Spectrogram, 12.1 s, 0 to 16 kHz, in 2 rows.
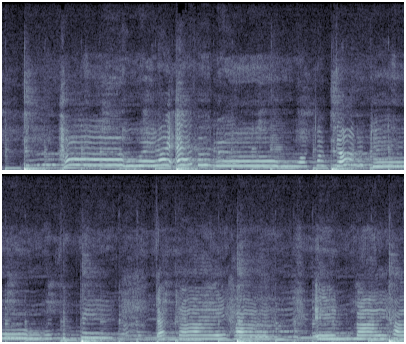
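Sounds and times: looped vocal lines: 0.0 - 12.0
woman singing long wordless notes: 0.4 - 12.0.

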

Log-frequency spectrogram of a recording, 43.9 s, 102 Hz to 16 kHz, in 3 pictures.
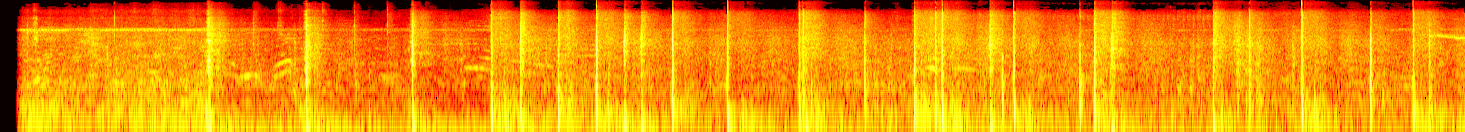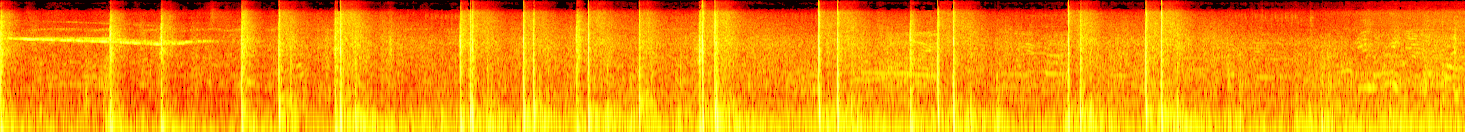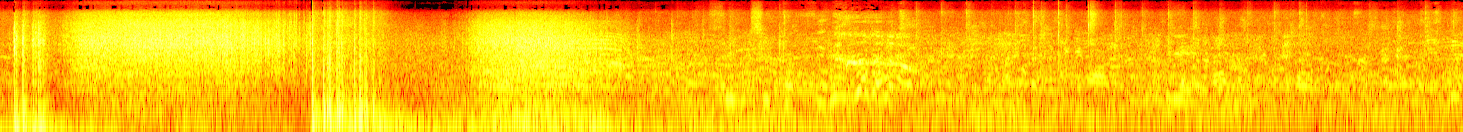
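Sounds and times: fireworks bangs: 2.0 - 37.3
firework whistle: 12.3 - 17.4, 29.5 - 33.1.

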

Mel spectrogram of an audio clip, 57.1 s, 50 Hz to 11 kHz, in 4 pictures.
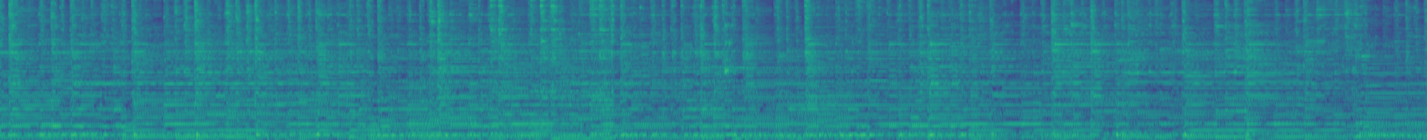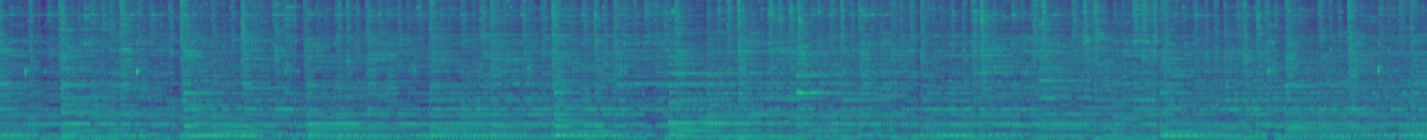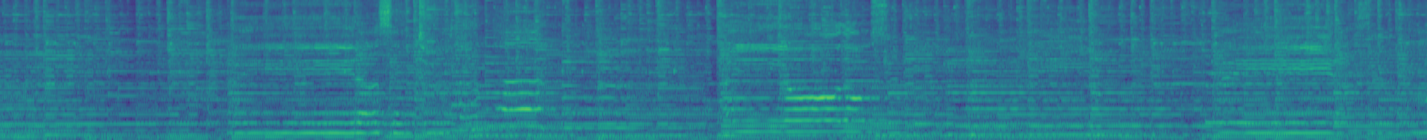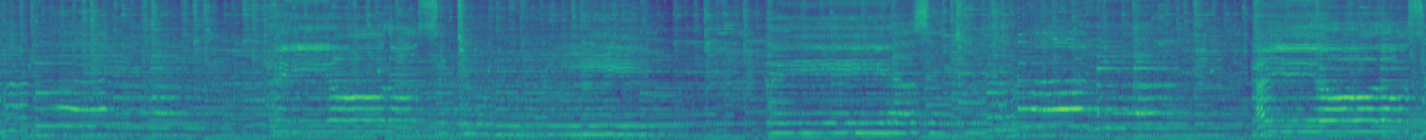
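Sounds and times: fingerstyle acoustic guitar: 0.0 - 57.0
wordless singing: 0.0 - 57.0.

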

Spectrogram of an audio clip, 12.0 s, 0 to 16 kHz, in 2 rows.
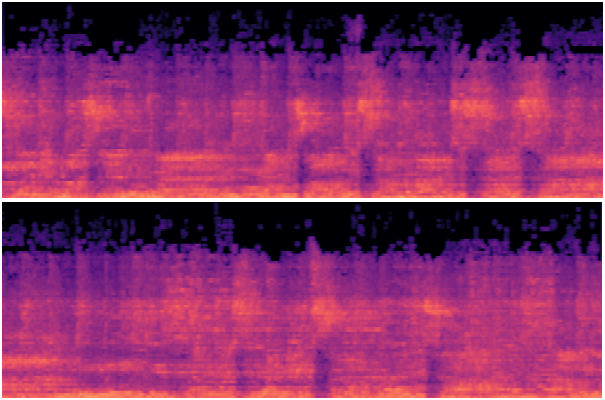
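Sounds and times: male quartet singing in harmony: 0.0 - 12.0.

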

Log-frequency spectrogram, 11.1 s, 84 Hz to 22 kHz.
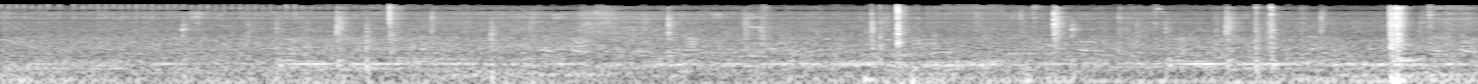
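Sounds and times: train coach low rumble: 0.0 - 11.0.

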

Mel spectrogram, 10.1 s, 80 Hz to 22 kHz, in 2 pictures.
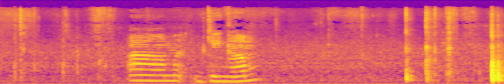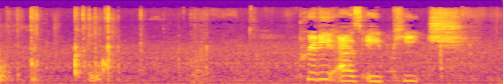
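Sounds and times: plastic bottles clacking together: 4.0 - 6.3.

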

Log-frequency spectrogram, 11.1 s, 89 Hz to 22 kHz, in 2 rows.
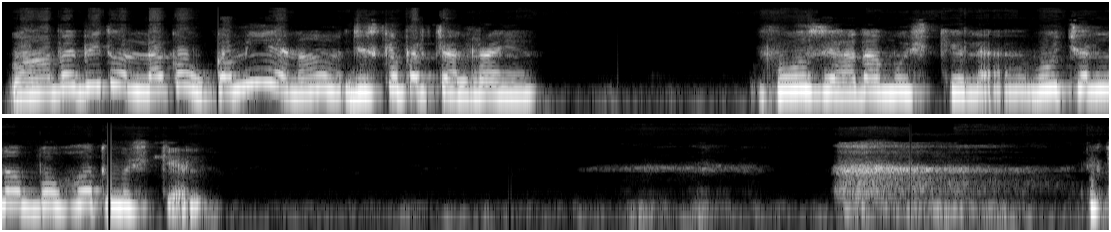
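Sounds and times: woman speaking: 0.0 - 2.8, 3.8 - 6.7
woman breathing: 8.3 - 11.0.

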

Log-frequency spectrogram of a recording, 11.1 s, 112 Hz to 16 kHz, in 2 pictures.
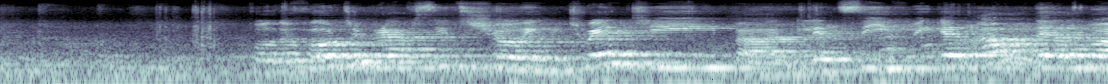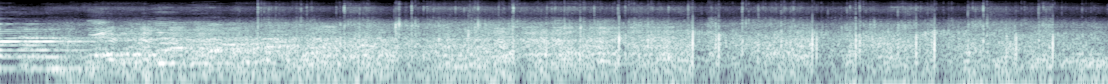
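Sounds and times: audience applauding: 6.1 - 11.0.

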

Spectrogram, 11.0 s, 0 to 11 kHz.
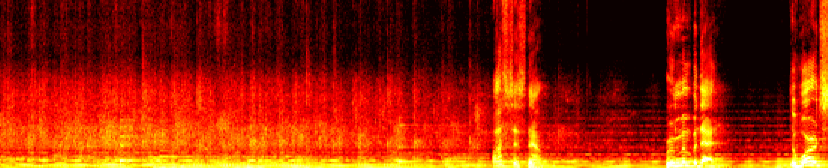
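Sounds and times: congregation clapping: 0.0 - 8.2
church music with held chords: 0.0 - 11.0.

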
